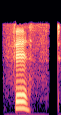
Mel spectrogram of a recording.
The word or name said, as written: fist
